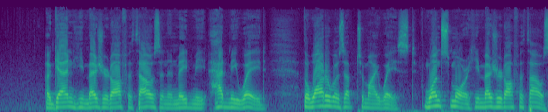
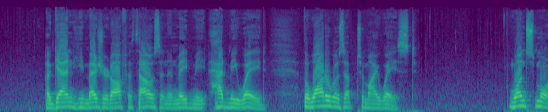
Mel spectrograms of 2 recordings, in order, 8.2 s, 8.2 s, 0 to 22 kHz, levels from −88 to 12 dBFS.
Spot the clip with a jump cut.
first; 1 cut; at 6.3 s

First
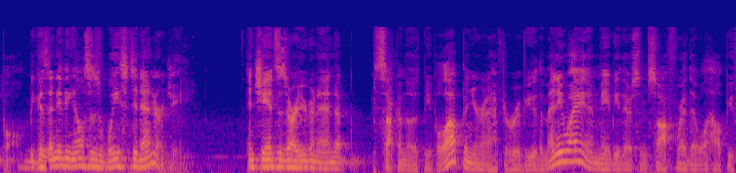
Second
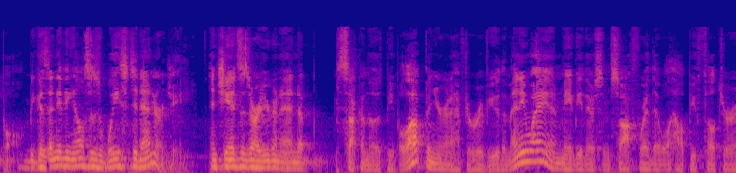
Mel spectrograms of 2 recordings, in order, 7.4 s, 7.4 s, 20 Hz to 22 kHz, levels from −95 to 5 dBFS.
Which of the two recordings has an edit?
second; 1 cut; at 2.0 s

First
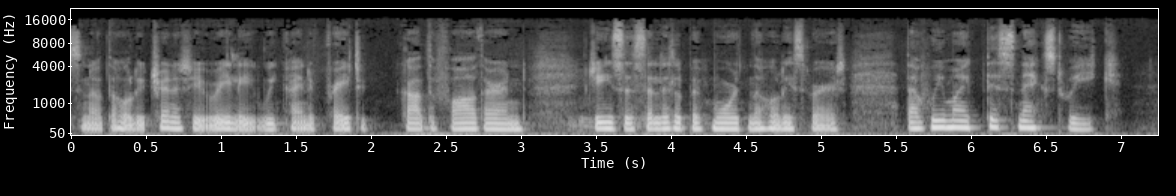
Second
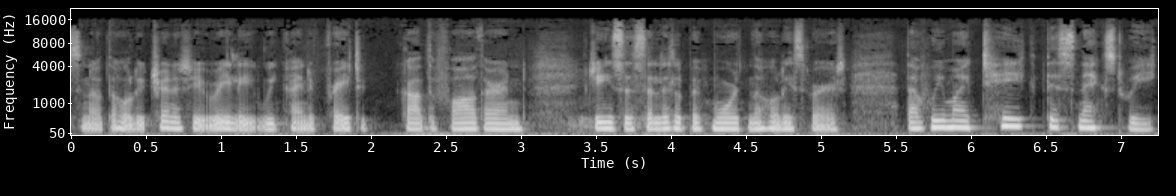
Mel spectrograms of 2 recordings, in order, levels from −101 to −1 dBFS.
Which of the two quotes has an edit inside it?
first; 1 cut; at 6.1 s

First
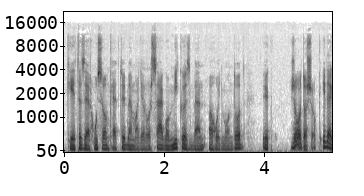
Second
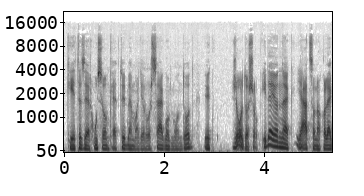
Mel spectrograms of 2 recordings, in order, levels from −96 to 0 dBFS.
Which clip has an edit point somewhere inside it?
second; 3 cuts; at 2.1 s, 2.7 s, 3.9 s

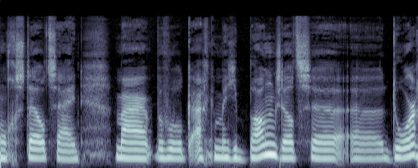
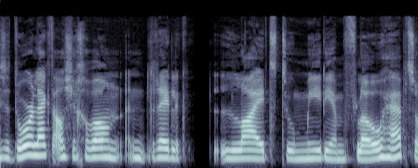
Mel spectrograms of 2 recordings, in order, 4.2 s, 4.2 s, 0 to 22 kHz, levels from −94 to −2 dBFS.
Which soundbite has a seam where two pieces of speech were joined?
first; 3 cuts; at 1.5 s, 1.9 s, 2.8 s

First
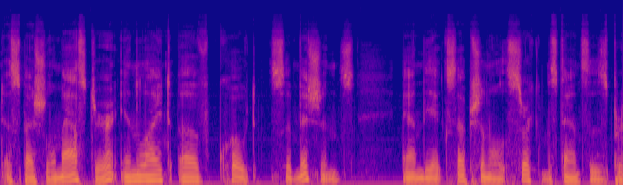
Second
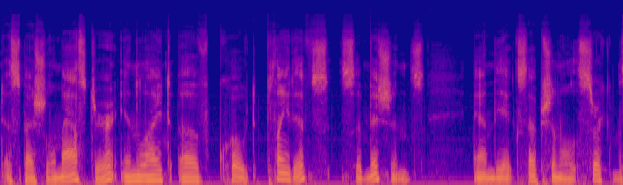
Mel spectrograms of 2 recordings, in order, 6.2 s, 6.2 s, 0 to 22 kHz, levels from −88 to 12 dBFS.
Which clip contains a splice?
first; 1 cut; at 2.6 s

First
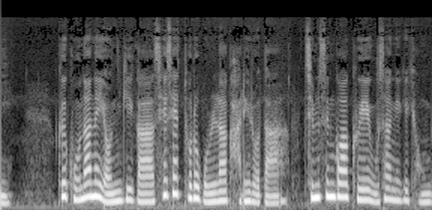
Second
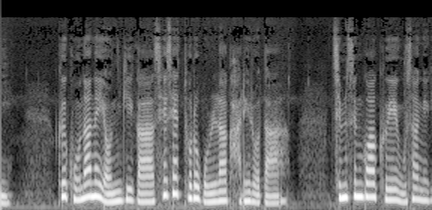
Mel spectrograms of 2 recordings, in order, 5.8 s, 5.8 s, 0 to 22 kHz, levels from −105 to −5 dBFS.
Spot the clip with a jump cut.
first; 1 cut; at 3.9 s

